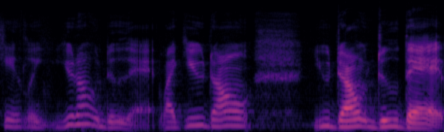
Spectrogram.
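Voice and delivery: play-acted, upset, scolding tone. Retelling scolding her kid over a rude reaction: retelling her upset scolding. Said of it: "I was so upset with her".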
